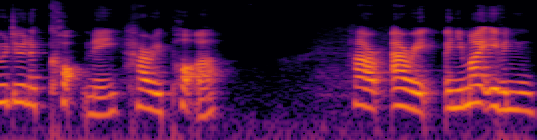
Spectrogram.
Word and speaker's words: Potter: my patrons is asking do you pronounce the Double T in Harry Potter so we just say it once we say Potter Potter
